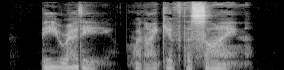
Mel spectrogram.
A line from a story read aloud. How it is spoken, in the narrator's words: the well-known whisper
